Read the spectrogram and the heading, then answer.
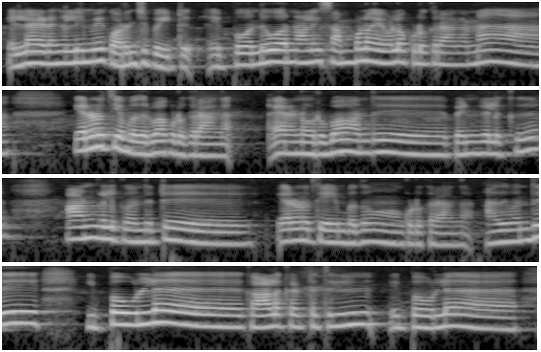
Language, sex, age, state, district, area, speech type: Tamil, female, 18-30, Tamil Nadu, Nagapattinam, rural, spontaneous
